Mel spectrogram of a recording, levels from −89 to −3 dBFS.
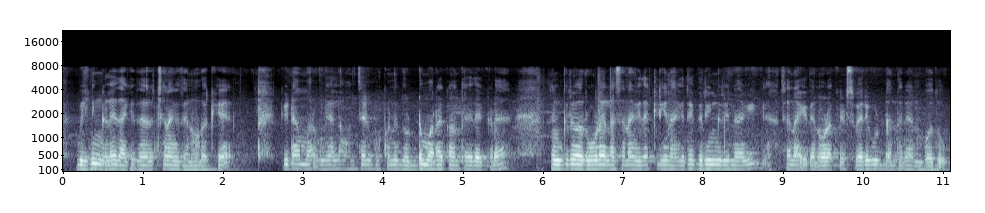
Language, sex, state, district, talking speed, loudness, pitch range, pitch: Kannada, male, Karnataka, Gulbarga, 170 wpm, -19 LUFS, 115-125 Hz, 120 Hz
